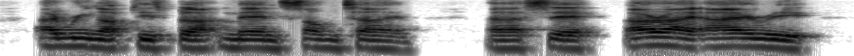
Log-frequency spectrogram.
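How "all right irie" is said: put-on invented Jamaican accent. Speaker retells greeting men on the phone, put-on Jamaican accent. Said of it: "where you get the accent from?".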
